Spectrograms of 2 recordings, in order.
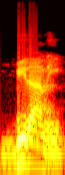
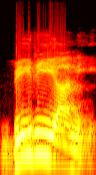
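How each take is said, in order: First: The word is said with three syllables. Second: The word is said with four syllables. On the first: The speaker calls it wrong. "বিরানি শুদ্ধ শব্দ নয়" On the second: The speaker calls it right. "এটি হচ্ছে শুদ্ধ বা প্রমিত উচ্চারণ"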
